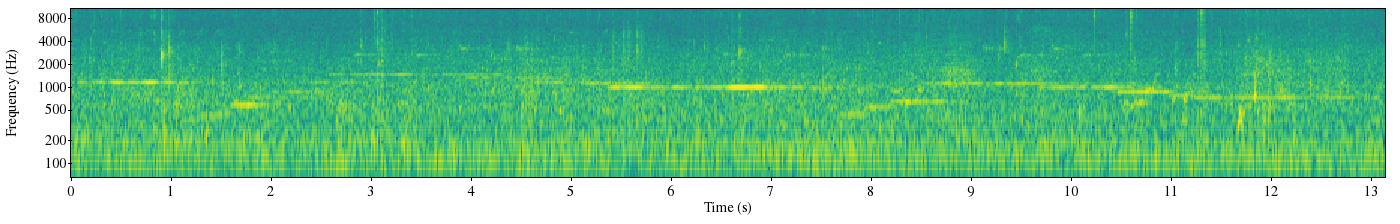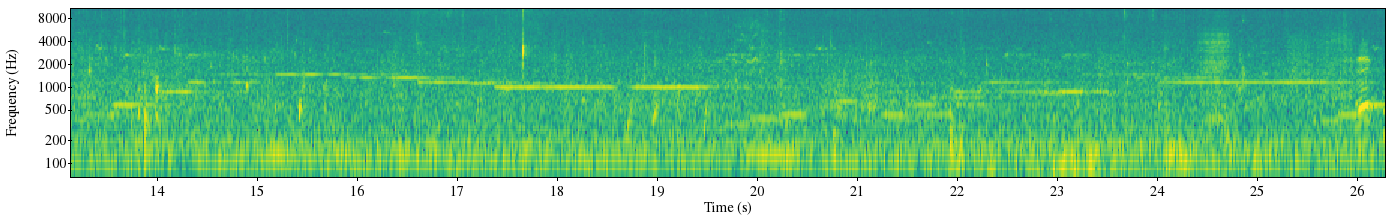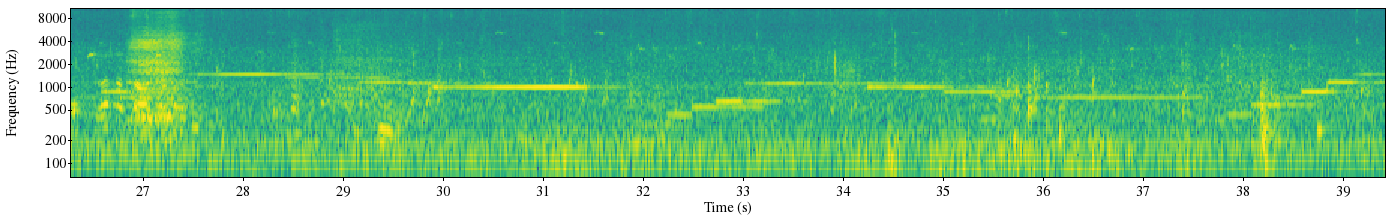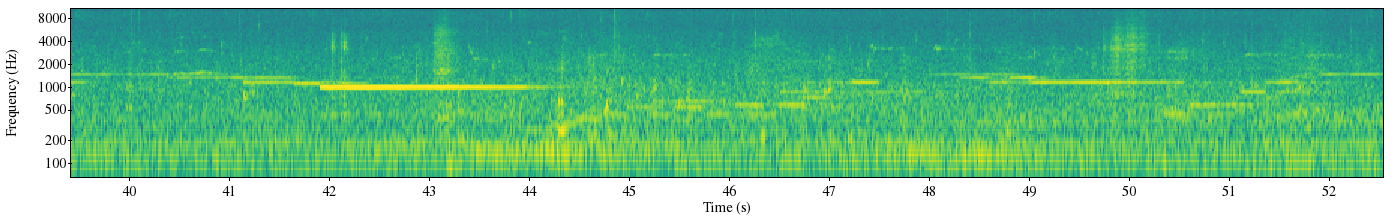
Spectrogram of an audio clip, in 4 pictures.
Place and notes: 鼻頭漁港, Hengchun Township - At the fishing port
At the fishing port, Sound of the Tide, Birds sound, traffic sound, Garbage truck music sound
Zoom H2n MS+XY
Pingtung County, Taiwan, April 2018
